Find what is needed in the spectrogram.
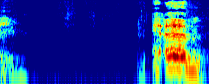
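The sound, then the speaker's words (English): A man who has been sick clears his throat with one rough, raspy burst lasting about half a second, heard alone after a short quiet pause. “he clears his throat.”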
